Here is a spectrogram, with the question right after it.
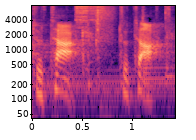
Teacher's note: En phonétique, c'est juste un entre le A et le O, mais en tout cas, c'est une voyelle longue et le L ne se prononce pas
